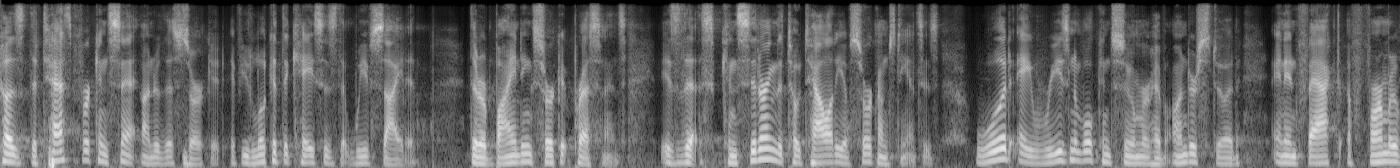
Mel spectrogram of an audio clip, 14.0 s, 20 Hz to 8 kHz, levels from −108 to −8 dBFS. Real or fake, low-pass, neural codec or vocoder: fake; 7.2 kHz; codec, 16 kHz, 4 kbps, X-Codec, HuBERT features, trained on LibriSpeech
